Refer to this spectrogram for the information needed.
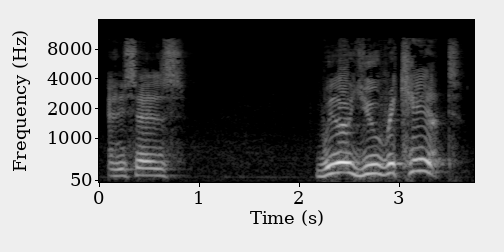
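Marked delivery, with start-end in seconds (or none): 2.2-3.6 loud, slow, weighty "Will you recant"; stern demand. Retold or imitated. Emperor's court confronting Luther, loud stern demand. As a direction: boom it out like an imperial court.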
